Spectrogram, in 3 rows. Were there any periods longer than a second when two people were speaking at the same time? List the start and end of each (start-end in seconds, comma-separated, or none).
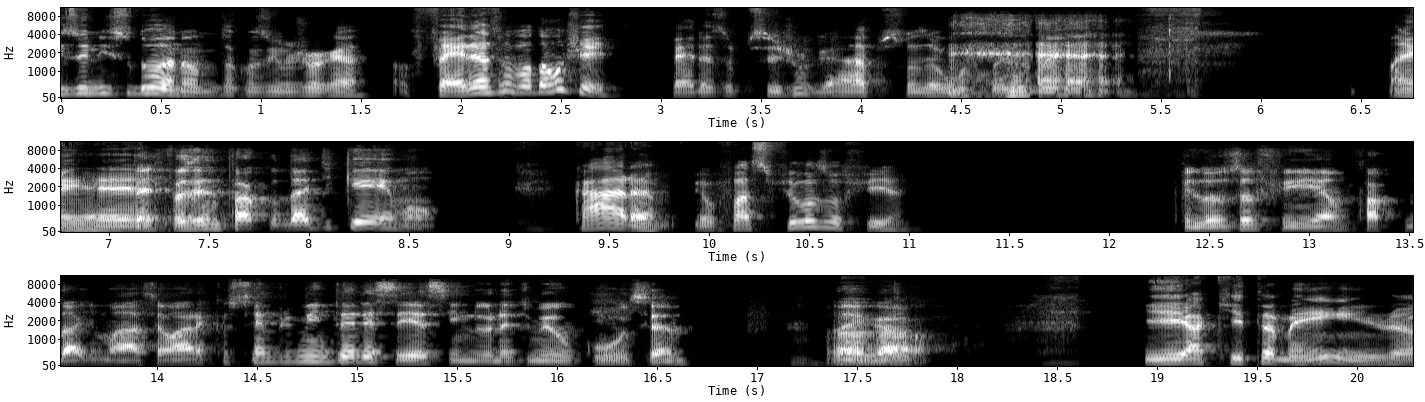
none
